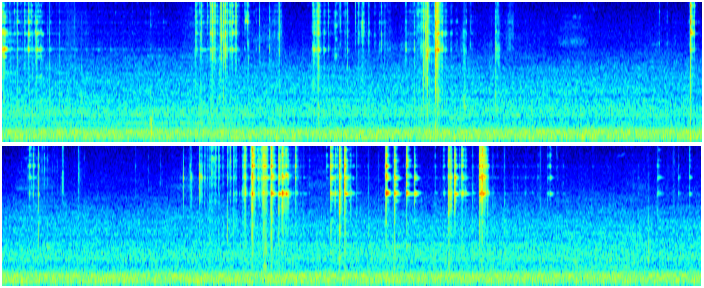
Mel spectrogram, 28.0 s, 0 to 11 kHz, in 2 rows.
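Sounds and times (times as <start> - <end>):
metal lure blades clinking: 0.0 - 1.3, 3.9 - 5.6, 6.2 - 7.4, 8.2 - 9.1, 17.6 - 25.2.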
